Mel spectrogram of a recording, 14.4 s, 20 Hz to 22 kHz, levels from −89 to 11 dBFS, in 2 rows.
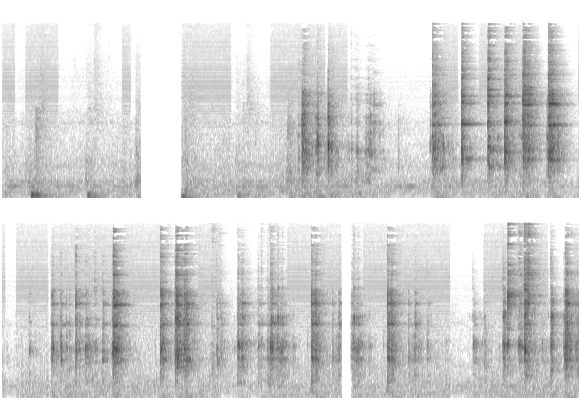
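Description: A recording of everyday sounds with a computer activity noise running through the whole thing: a buzzy, chirpy pulsing at around 150 Hz, sitting roughly 25 dB under the sound. That's the machine's processor or graphics load shaking the shared ground the audio circuit sits on, so it follows the computer's activity rather than anything in the recording. On top of that there are two stream reconnects. From 1.73 to 2.25 s the audio drops out for about 0.51 s, then picks up roughly 0.7 s further on, so a bit of the sound is simply skipped. At 11.45 to 12.4 s the gap is shorter, about 0.12 s, but playback comes back 0.83 s earlier and replays a stretch, which fits a server resending a burst after the player reconnected and started a fresh decoder mid-stream.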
